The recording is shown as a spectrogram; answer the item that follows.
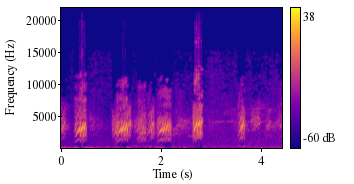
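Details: Barn swallow giving clusters of sharp, buzzy twitters, some doubled or tripled in quick succession, then a pause and softer, fainter chirps; low background rumble early on.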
